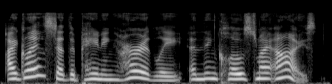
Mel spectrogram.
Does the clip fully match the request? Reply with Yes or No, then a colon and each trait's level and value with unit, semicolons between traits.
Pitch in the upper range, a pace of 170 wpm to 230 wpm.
Yes: very high, 250 Hz; average, 200 wpm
